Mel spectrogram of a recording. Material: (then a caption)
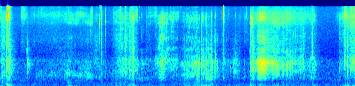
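Faux leather. A black faux leather jacket with a long brass zipper lies flat on a table while long painted nails and fingertips work the zipper, then rub and scratch across the leather. The clip is filled with sharp clicks, taps and scratchy rasps, with brighter bursts of friction noise and a louder swell of rubbing near the middle.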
